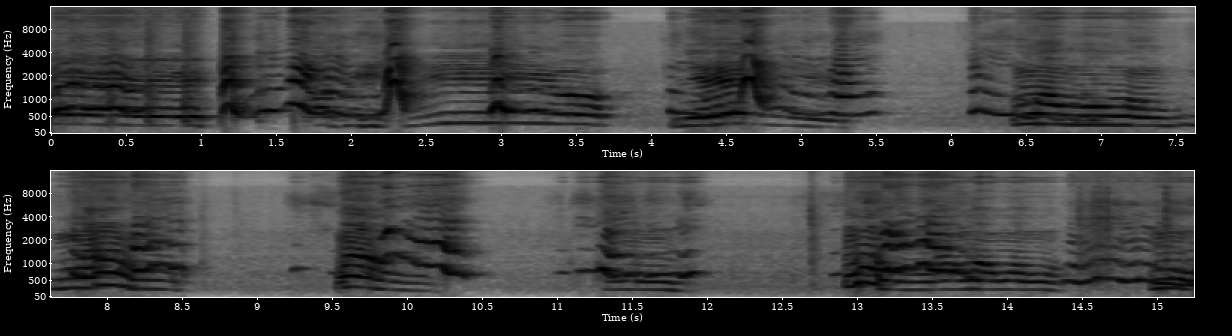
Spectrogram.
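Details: Long run of chattering, moaning howls from the dog Bóris, roughly ten uneven bursts of wavering, throaty vocal sounds with brief pauses, sounding like an animated complaint.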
